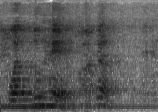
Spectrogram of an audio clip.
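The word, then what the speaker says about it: وَالضُّحَى: Bacanya Buya Mazmur wadduhe, wadduhe. Anda nak bisa baca Quran itu? Walaili idza sajid. Payahnya bukan AE tapi imalah. Kalau nak biasa bacanya kita baca E. Padahal A yang ada dicondongkan kepada ya.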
